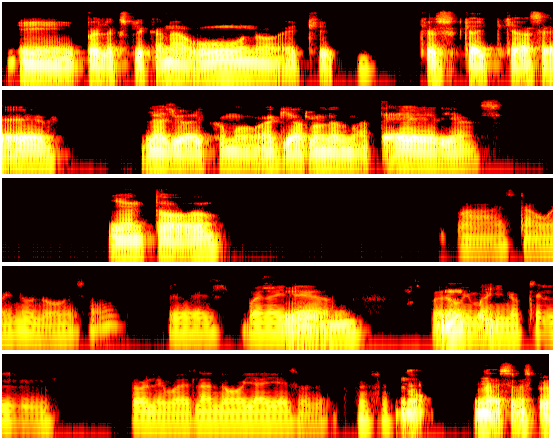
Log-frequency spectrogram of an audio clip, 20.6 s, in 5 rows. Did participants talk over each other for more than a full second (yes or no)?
no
